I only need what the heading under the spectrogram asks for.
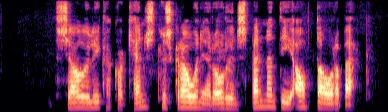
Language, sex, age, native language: Icelandic, male, 18-19, Icelandic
